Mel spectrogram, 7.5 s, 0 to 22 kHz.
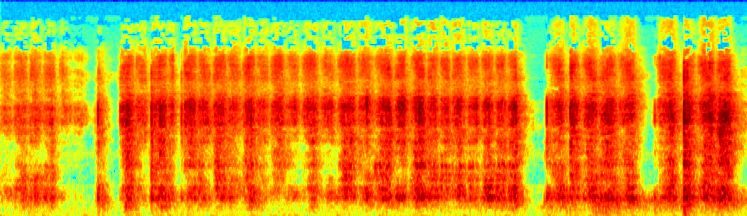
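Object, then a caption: Graphite pencil on a paper sheet. A pencil shades the lips area of a portrait on a sheet of drawing paper with dense rubbing strokes. It makes a steady, bright, scratchy hiss centered around 2 kHz, with almost no low end, broken by brief pauses near 1, 5.4 and 6.5 seconds.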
